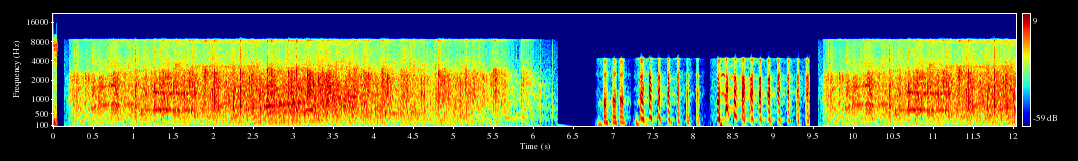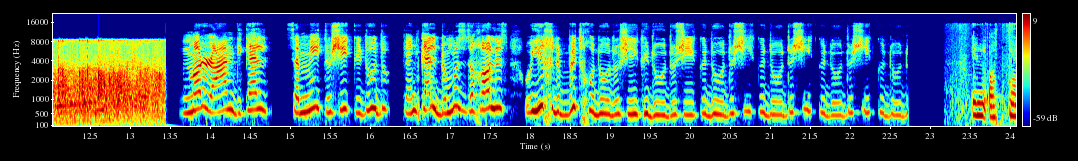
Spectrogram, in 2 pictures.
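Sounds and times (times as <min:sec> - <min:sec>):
applause: 0:00.0 - 0:06.3, 0:09.6 - 0:13.5.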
